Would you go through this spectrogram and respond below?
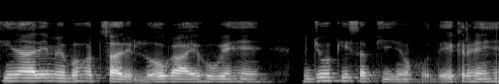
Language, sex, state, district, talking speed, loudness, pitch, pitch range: Hindi, male, Jharkhand, Ranchi, 170 wpm, -18 LUFS, 135 Hz, 125-150 Hz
